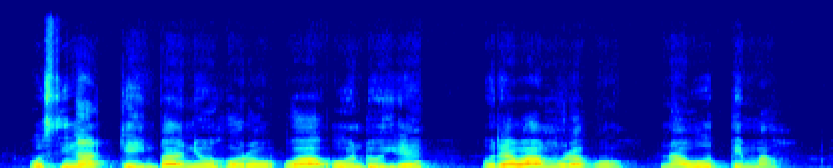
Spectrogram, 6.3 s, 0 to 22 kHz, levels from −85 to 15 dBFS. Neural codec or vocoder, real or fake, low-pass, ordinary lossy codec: codec, 44.1 kHz, 7.8 kbps, Pupu-Codec; fake; 19.8 kHz; none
